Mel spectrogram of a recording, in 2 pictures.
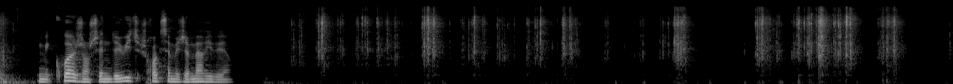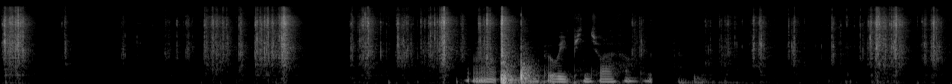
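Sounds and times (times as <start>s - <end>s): speed cube plastic clicking: 2.9s - 14.6s, 16.6s - 19.0s.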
